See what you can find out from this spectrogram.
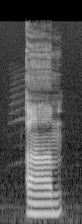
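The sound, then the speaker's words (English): A house cat gives a single loud, drawn-out meow of under a second, holding a steady pitch with strong harmonics, heard alone over faint low background noise. “What was that? That's my cat.”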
